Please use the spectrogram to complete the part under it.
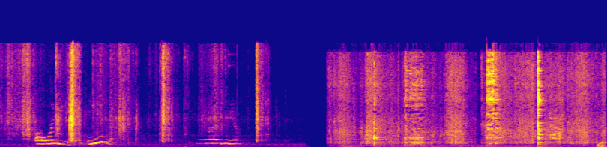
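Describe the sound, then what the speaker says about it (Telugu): Dried red chilies fry in a little oil on a low flame for Telugu chili powder, a soft crackle broken by scrapes and taps of a utensil against the pan, with a louder steady sizzle after a brief pause. "ఇప్పుడు ఇందులో మిరపకాయలు వేసుకొని స్లిమ్లో పెట్టి వేయించుకోవాలండి"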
